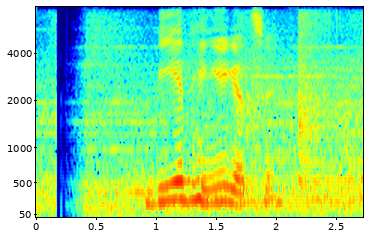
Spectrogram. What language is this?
Bangla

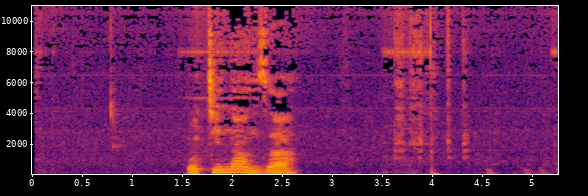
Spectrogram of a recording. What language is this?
Mbo (Cameroon)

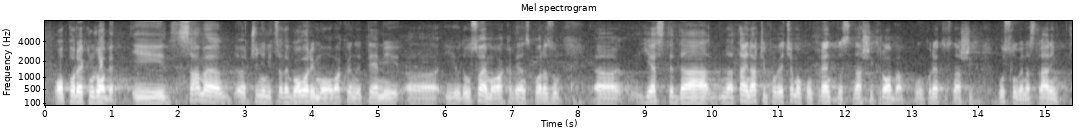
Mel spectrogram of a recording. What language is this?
Serbian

